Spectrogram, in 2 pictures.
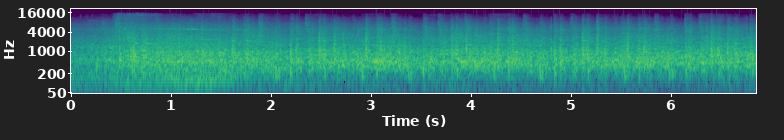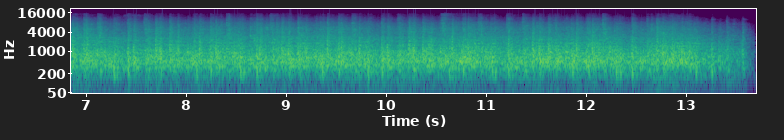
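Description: Passenger train passing close by: a diesel locomotive's engine is heard in the first couple of seconds, then the coaches roll past with steady rail noise and wheels clicking over the rail joints. The sound stops abruptly at the end.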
